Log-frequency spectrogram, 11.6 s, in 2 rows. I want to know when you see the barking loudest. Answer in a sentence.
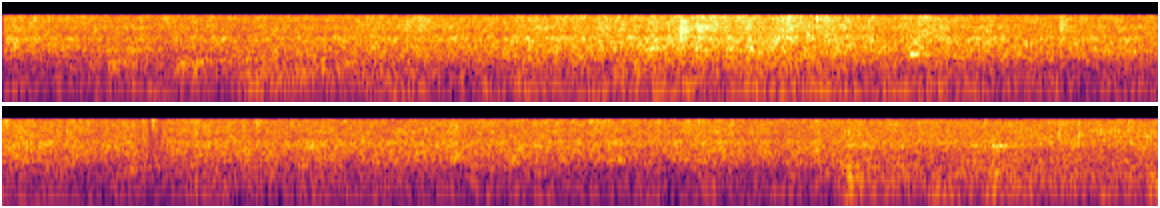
The loudest moment of the barking is at 1 second.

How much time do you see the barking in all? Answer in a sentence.
The barking can be heard for 3 seconds in total.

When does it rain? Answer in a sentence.
The rain can be heard from 0.0 to 11.5 s.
